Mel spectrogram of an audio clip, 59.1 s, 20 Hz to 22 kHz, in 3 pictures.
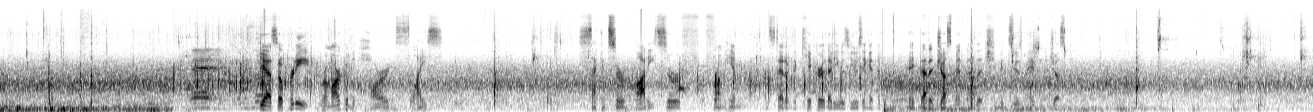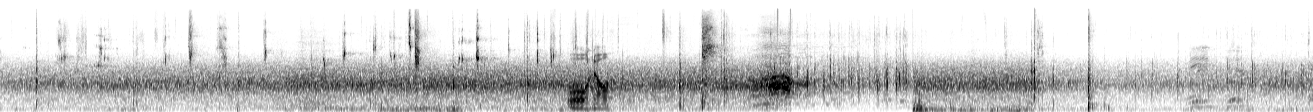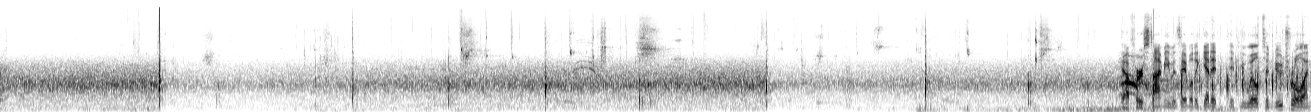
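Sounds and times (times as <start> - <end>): outdoor court ambience hiss: 0.2 - 59.0.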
